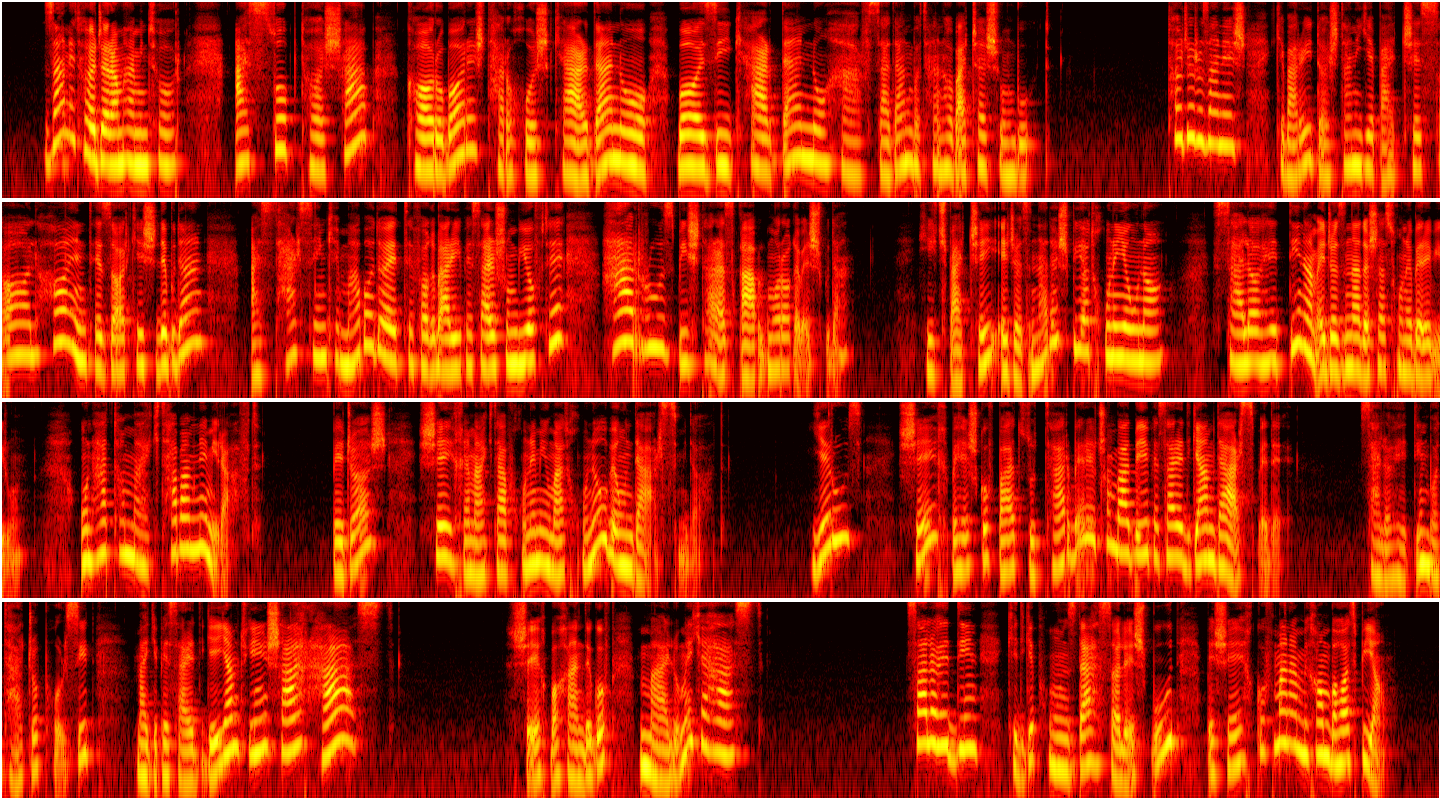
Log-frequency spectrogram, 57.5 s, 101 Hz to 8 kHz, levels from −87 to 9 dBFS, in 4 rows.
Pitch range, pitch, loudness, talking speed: 190-275 Hz, 220 Hz, -22 LUFS, 140 wpm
